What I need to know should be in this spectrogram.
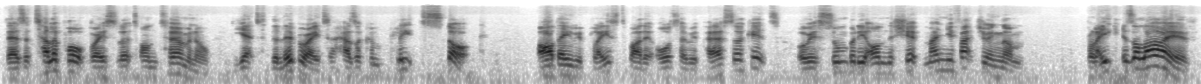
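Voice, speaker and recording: Male review host, droll delivery, bright and animated, dry recording. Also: a little high, moderate pace, no echo, poor audio. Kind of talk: wry reading of episode review notes.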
